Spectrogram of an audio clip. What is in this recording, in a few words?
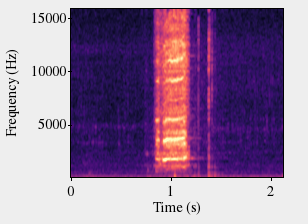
Singing Water Tap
